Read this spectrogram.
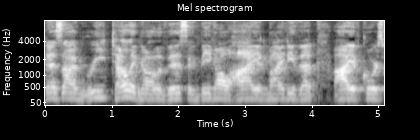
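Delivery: ordinary talk, nothing marked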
